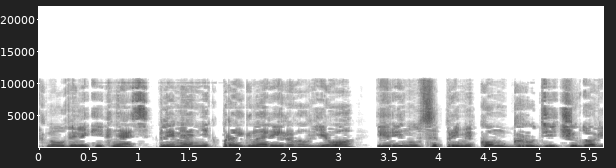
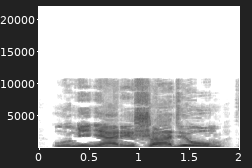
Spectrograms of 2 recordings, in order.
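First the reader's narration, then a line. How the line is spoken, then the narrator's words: Yelling back. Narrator (Russian): заорал Далинор в ответ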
